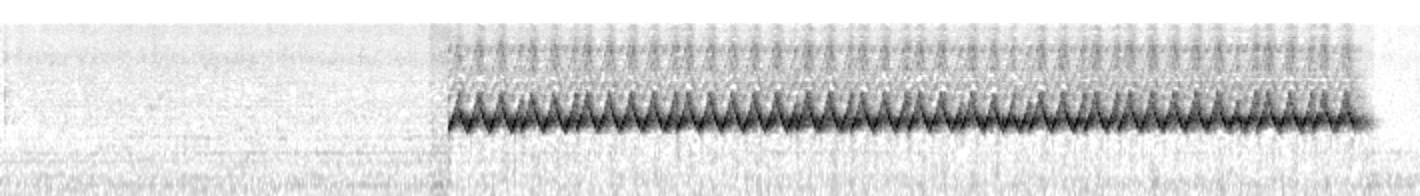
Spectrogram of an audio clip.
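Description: Electronic siren of a float-switch water-level alarm sounding a loud, fast up-and-down warble, set off as the rising water lifts the float switch: the tank-full alarm. It starts about four seconds in over faint running water and cuts off suddenly just before the end.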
